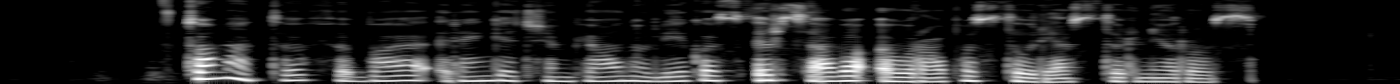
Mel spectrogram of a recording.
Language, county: Lithuanian, Alytus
